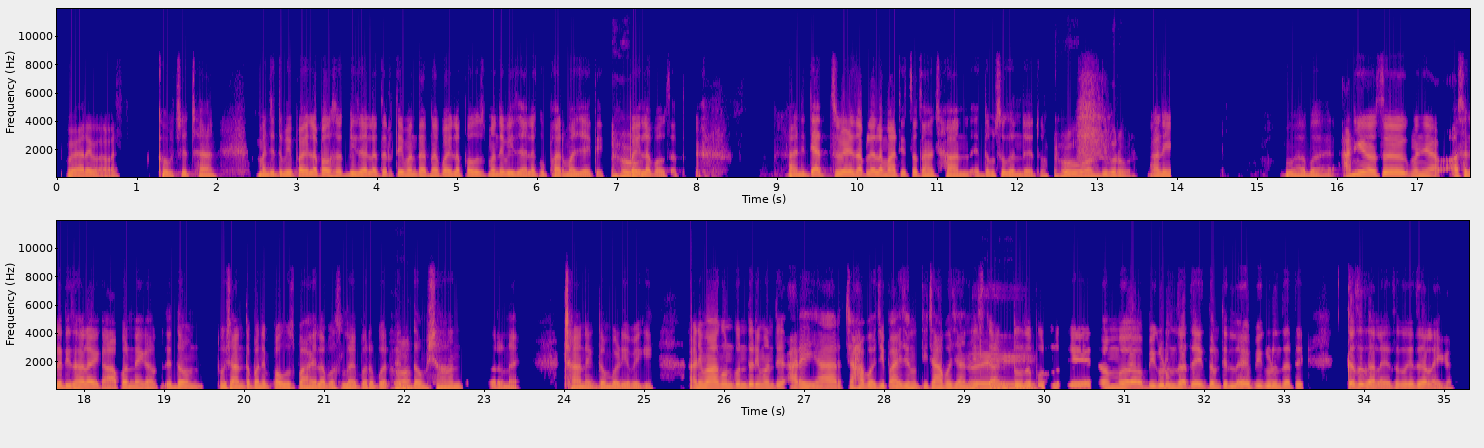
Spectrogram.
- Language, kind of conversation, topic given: Marathi, podcast, पावसात मन शांत राहिल्याचा अनुभव तुम्हाला कसा वाटतो?
- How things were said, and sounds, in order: inhale; tapping; drawn out: "ए!"; laughing while speaking: "लय बिघडून जाते"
